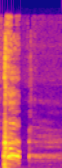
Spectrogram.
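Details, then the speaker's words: Adult woman who is sick and losing her voice gives a single short, forceful cough, followed by quiet room noise: cough. "okay I'm starting to cough and my voice is starting to you can hear I'm losing I'm losing my voice"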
